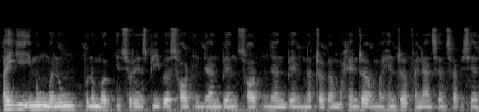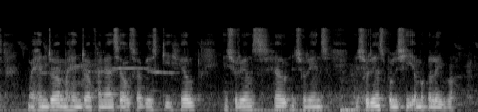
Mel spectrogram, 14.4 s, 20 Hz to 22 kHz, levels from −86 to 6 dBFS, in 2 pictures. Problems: background sounds at intervals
